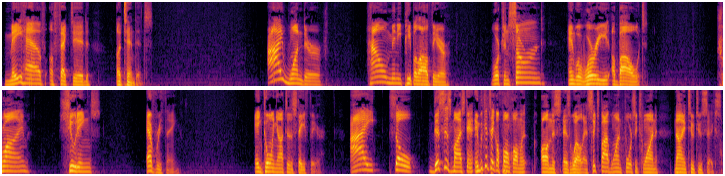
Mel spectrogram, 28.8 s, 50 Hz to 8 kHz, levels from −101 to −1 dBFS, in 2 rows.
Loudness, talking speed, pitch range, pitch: -18 LUFS, 95 wpm, 100-150 Hz, 125 Hz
